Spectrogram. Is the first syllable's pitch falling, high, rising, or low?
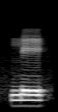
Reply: high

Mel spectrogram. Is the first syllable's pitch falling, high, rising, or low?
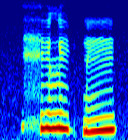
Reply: high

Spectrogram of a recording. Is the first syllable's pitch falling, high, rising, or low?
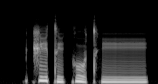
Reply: high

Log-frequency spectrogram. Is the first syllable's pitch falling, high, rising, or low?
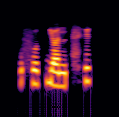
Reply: rising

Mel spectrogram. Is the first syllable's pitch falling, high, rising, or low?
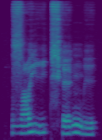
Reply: rising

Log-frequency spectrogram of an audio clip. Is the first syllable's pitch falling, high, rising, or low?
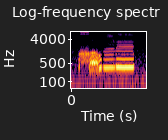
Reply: high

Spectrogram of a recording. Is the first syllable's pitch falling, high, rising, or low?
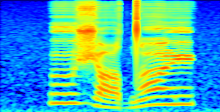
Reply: high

